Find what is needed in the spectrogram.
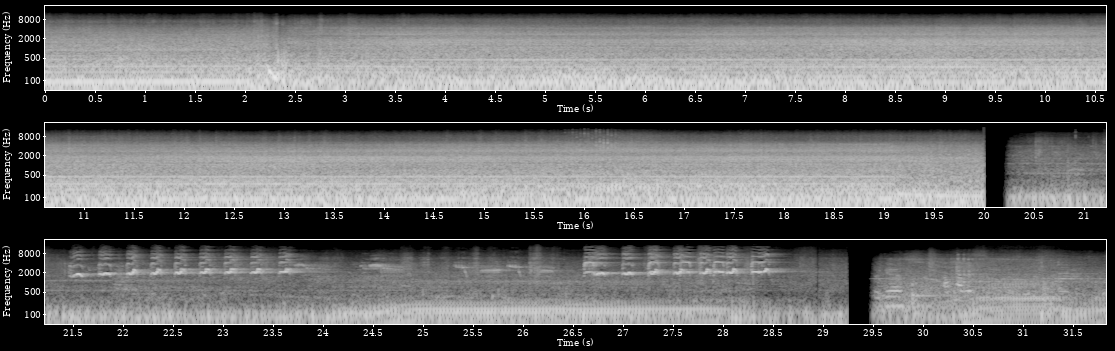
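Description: A motor scooter runs at steady speed along a road: a constant engine drone with wind rush on the microphone. About twenty seconds in it cuts off abruptly. A bird then gives two runs of rapid, repeated rising chirps a few seconds apart.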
